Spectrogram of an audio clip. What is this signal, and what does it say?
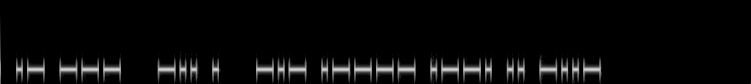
Morse code, heard as a keyed tone, about 22 wpm, 700 Hz. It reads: AO DE K1PIX
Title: USA Callsign DE Callsign - 5 Characters - 22wpm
